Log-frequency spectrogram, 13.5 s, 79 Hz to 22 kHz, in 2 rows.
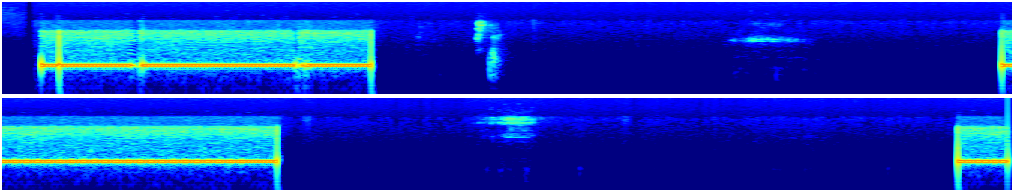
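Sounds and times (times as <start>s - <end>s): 
ringback tone of an outgoing phone call: 0.3s - 2.5s, 6.7s - 8.6s, 13.2s - 13.4s.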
